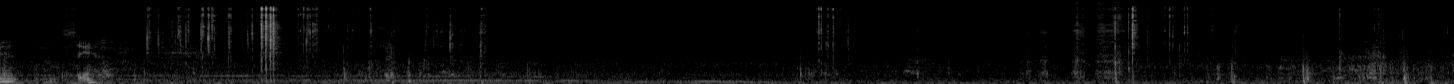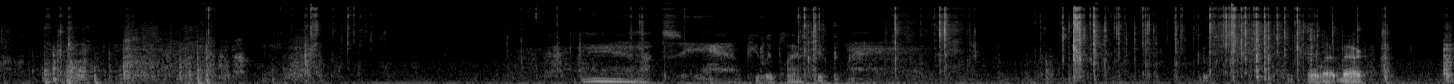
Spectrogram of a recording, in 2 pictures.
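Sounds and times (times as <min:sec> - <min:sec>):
scraping and rustling: 0:10.4 - 0:21.2, 0:22.4 - 0:29.0
cardboard packaging being handled: 0:12.1 - 0:18.4, 0:23.4 - 0:29.0.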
